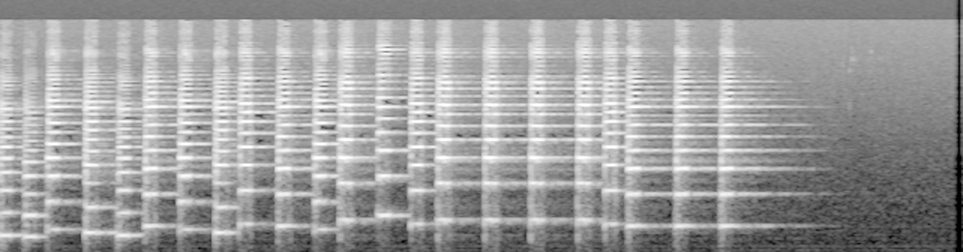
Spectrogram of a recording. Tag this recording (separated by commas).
Music, Trumpet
